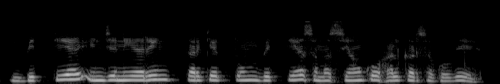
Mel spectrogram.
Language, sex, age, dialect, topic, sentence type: Hindi, male, 25-30, Garhwali, banking, statement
